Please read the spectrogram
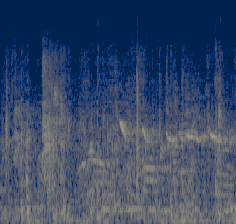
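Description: Hooves of a small herd of young cattle, Aberdeen Angus among them, clopping irregularly on a paved lane as they walk.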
